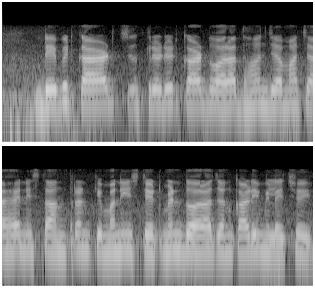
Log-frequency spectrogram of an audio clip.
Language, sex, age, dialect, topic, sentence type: Magahi, male, 18-24, Western, banking, statement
